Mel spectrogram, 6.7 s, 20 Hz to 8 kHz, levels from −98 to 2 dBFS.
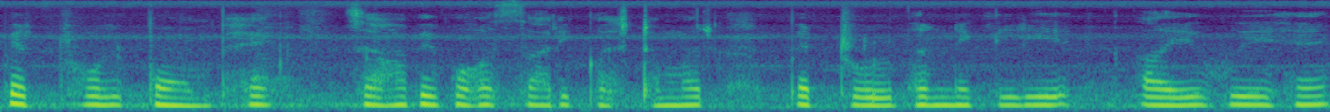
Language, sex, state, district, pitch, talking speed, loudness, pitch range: Hindi, female, Odisha, Sambalpur, 215 Hz, 135 wpm, -20 LUFS, 210-225 Hz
